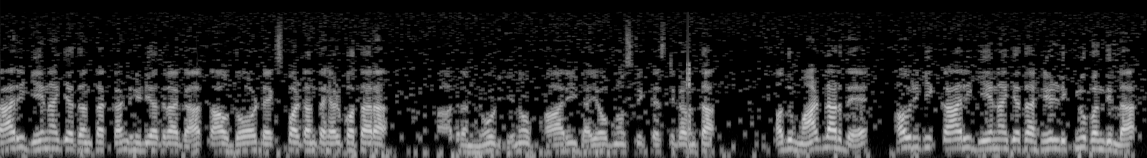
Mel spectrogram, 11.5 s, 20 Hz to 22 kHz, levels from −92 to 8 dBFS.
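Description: Overdone noise removal runs through the whole clip. A noise reduction stage set far too aggressively pulls individual frequency bands down or out entirely whenever they sit close to its noise estimate. The quieter components of the speech vanish along with the hiss. Between phrases the background drops, scattered with small twinkling specks.

At 6.86 to 6.90 s, just after "ಏನೋ ಭಾರಿ ಡಯಾಗ್ನೋಸ್ಟಿಕ್ ಟೆಸ್ಟ್", there is a brief glitch of about 43 ms whose likely cause is a broken MP3 bit reservoir. The sound jumps forward. This fits frames being lost from the stream: the following frame reaches back for borrowed bits and decodes bytes belonging to another frame. The stream uses frames of roughly 26 ms.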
